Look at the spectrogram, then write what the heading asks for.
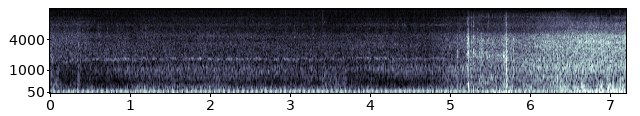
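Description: Triumph Bonneville SE's 865cc parallel-twin engine running steadily at low speed, heard from on the bike. There are two short clicks about five seconds in, and the sound grows louder near the end.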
